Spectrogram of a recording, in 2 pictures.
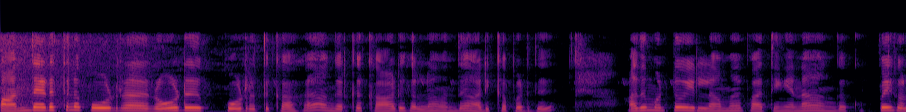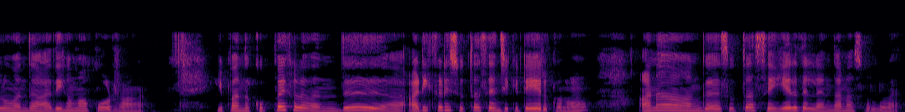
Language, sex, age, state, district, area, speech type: Tamil, female, 18-30, Tamil Nadu, Nagapattinam, rural, spontaneous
